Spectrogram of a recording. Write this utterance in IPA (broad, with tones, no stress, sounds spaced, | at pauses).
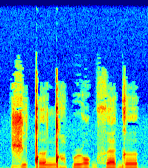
ʒ ɪ˨ ǃ ɜ˨ ŋ͡ǃ ɑ̤˧ p ɹ ɔ˧ ɡ θ æ˧ ɡ ə˧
